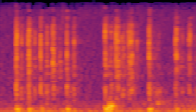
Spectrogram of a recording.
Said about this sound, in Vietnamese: ngón tay của Tư Dao cứng đờ vì sợ hãi, gõ trên bàn phím.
